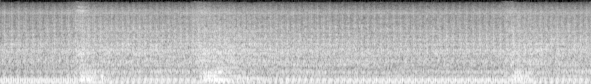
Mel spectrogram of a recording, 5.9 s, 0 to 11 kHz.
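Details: Rebuilt UZAM 2.0 engine on a 78 cam with twin Solex carburetors, first start without tuning: uneven, lumpy idle with a stumbling beat and surges. The jets turned out to be mismatched, leaving the mixture unbalanced.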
